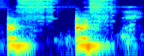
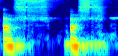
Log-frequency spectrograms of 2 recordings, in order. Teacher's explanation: Akan keluar dari perut bibir bawah sama ujung gigi seri atas. Af, af. Dari situ saja. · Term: al-hams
